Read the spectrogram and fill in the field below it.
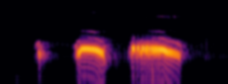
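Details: Lure recording of a spotted dove for attracting wild doves: one soft brief note, a level coo dropping at the tail, then a longer grainy coo falling in pitch. No other sounds.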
